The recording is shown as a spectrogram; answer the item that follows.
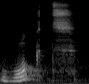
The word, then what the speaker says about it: walked: Ici, dans ma terminaison ED, va avoir le son T. Donc ça donne walked, stopped, watched.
